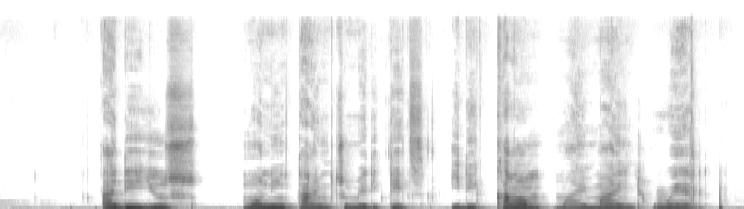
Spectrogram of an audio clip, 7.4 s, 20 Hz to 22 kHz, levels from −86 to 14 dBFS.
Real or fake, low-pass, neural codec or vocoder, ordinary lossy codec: real; none; none; none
